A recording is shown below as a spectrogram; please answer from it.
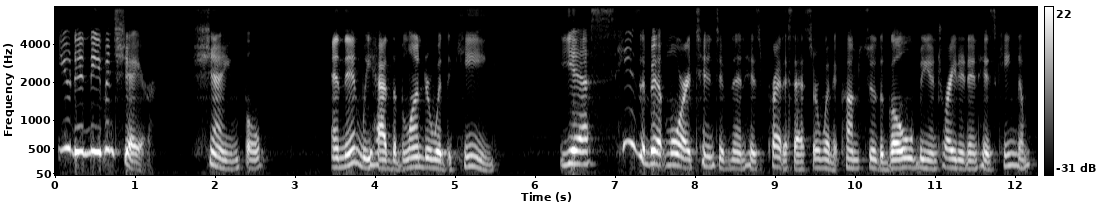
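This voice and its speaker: A woman's voice: deep voice, very animated, a little slow, a little mellow, exaggerated voice. A woman voicing a greedy, fat older miller in a storybook, a smug villain with a falsely genteel, gloating manner.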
